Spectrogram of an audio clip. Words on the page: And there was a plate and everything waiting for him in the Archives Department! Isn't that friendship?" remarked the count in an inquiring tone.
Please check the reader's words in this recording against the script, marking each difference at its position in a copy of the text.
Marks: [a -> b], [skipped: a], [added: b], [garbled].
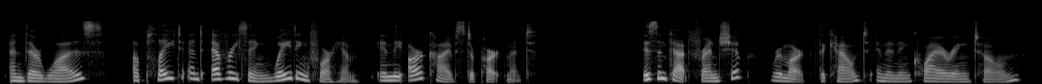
And there was a plate and everything waiting for him in the Archives Department! Isn't that friendship?" remarked the count in an inquiring tone.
